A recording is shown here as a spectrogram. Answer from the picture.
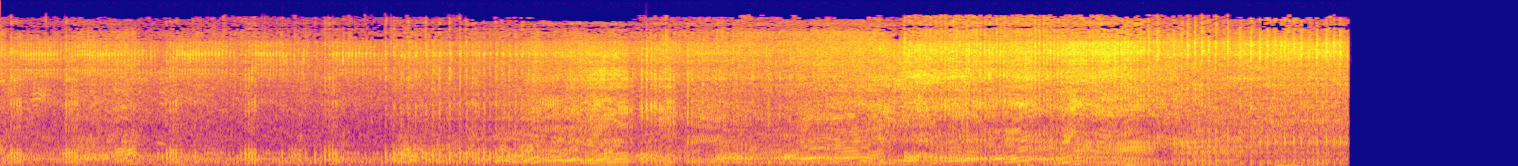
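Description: Off-road motorcycle engine running and revving unevenly, its pitch rising and falling, until the sound cuts off suddenly near the end.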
